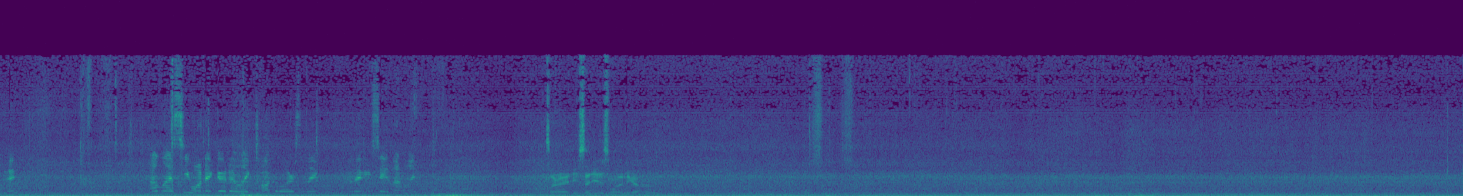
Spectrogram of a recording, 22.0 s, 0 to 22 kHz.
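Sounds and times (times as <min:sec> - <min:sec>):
car road and engine noise: 0:00.0 - 0:21.9.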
